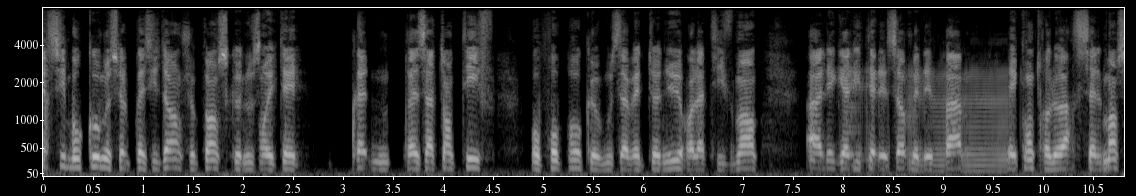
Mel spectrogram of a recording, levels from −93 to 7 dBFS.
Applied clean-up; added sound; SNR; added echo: neural diffusion model UNIVERSE++.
